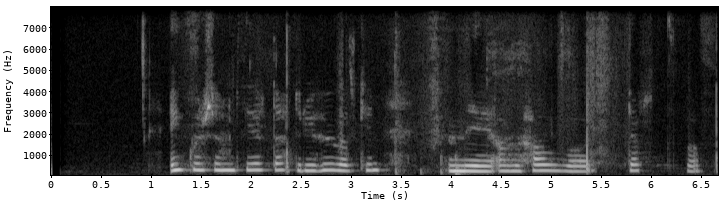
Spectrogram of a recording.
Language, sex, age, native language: Icelandic, female, 18-19, Icelandic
